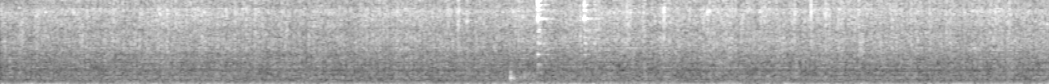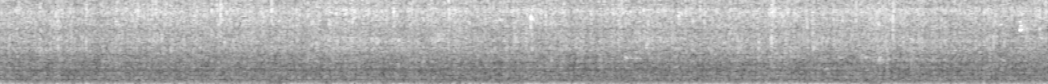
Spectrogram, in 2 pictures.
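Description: Tomatoes and beaten eggs sizzling steadily in oil in a wok, the eggs left to set without stirring. Two short clicks just under three seconds in.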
